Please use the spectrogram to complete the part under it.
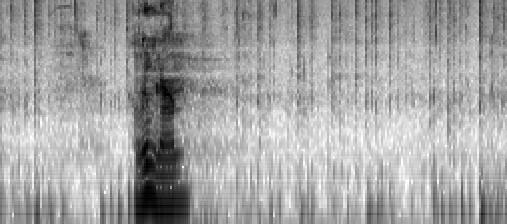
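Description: Keys are tapped on a computer keyboard in a quick scattered patter, with someone speaking briefly partway through over the soft clicks.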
